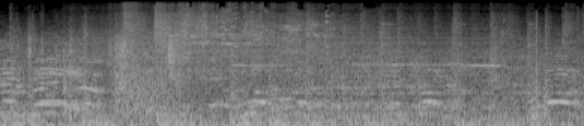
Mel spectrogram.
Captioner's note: glass shattering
